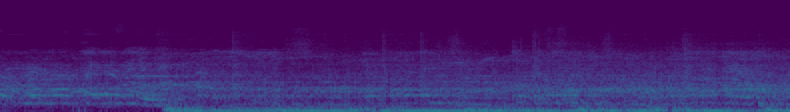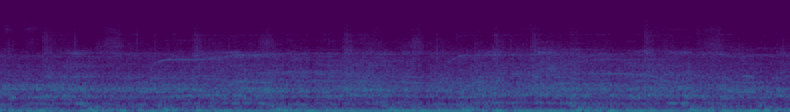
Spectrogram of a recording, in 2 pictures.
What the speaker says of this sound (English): They don't know whether to cheer or boo, it seems.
